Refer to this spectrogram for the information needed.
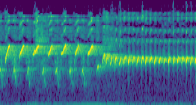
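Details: Pet white-rumped shama, blorok type, in full song: a series of rising whistled upslurs about four per second, then a rapid even run of bright repeated notes, with a faint low hum behind it.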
